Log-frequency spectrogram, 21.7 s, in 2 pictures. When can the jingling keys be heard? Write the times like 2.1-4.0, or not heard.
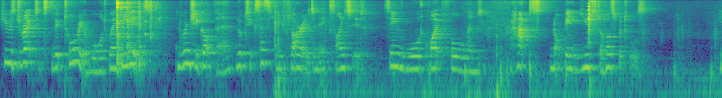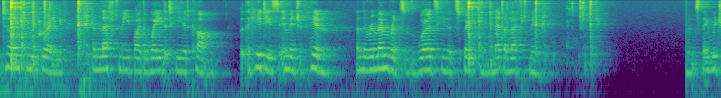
1.8-2.3, 10.9-12.2, 17.9-19.8.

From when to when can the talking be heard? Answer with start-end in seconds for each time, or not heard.
0.0-9.7, 10.8-18.9, 21.1-21.6.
